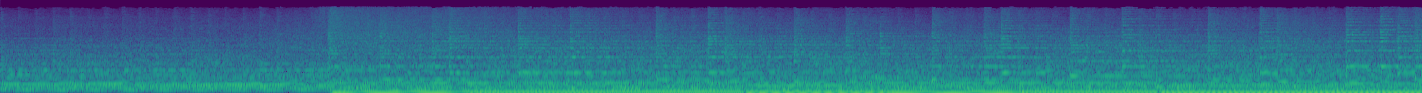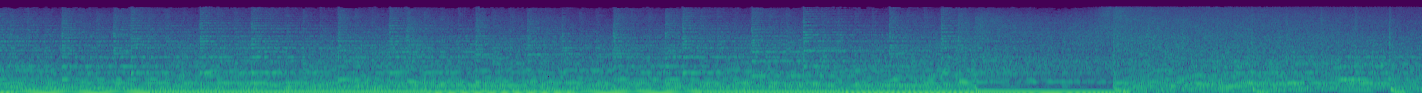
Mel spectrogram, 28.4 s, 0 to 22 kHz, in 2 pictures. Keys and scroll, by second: 14.9 ctrl+-, 23.0 Return, 24.0 ctrl+-, 24.7 ctrl+=.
